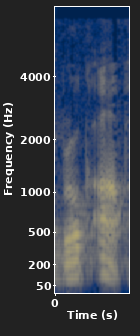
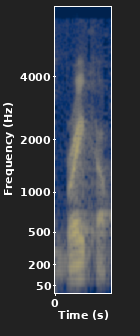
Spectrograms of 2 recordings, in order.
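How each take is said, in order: First: The stress is on the second part. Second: The stress is on the first part. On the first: It is used as a verb. "The verb takes stress on the second part" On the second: It is used as a noun. "the noun takes stress on the first part"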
